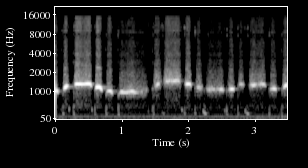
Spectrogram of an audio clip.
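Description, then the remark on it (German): A person whistles a short, wandering tune of quick pitched notes around one register as a waiting melody while looking for a calendar on a phone, with brief breaths between phrases and a steady low hum underneath. “Kleine Wartemelodie.”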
